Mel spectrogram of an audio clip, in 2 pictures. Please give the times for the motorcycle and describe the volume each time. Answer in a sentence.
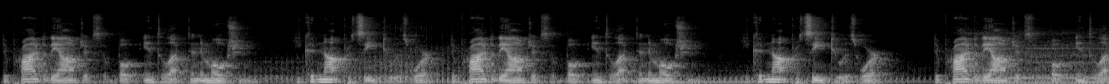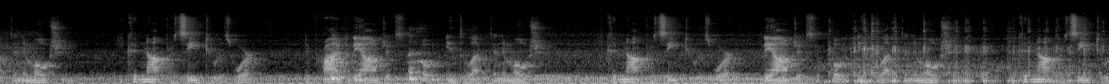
The motorcycle can be heard from 0.0 to 22.1 s, getting louder.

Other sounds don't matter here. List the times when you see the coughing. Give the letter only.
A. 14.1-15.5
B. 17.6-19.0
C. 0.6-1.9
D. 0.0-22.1
A.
